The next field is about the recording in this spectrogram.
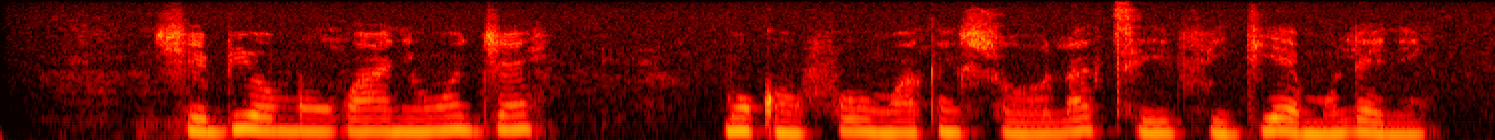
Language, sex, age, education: Yoruba, female, 15-29, tertiary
